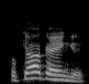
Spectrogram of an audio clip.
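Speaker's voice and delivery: ordinary talk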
